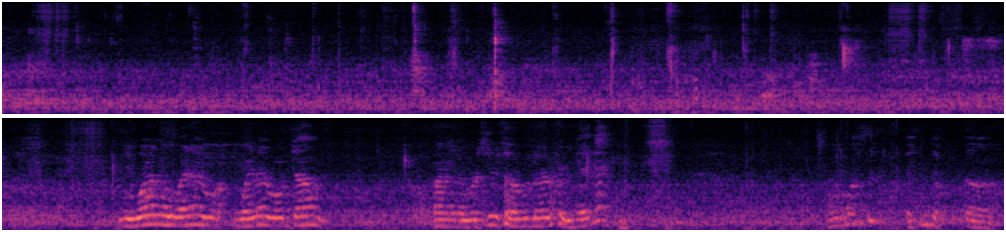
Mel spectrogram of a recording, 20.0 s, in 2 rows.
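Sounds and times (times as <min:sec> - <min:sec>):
steady low hum: 0:00.0 - 0:20.0
person chewing fries: 0:00.3 - 0:11.2
mouth clicks: 0:08.4 - 0:08.6.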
